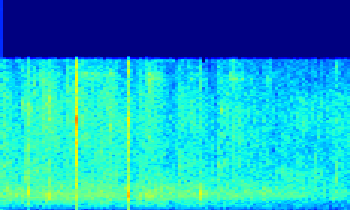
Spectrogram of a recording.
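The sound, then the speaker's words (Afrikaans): A crowd applauds for the person who brought the pumpkin and for those taking part, scattered hand claps blending into a steady wash of clapping, with a few sharp, louder claps standing out near the start before the applause evens out and fades slightly. “Ek, ek wil hê jy moet vir die een hande klap wat die pampoen gebring het, maar ook vir die ou langs aan jou wat deelneem.”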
